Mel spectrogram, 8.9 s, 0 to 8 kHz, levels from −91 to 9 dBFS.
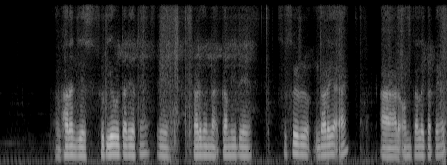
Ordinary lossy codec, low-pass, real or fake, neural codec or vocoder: none; 7.2 kHz; fake; codec, 16 kHz in and 24 kHz out, 1 kbps, XY-Tokenizer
